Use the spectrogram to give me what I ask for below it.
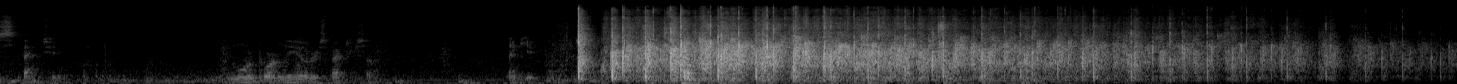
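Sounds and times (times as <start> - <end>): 
speech: 2.7 - 3.9
audience clapping in a lecture theatre: 5.8 - 14.5.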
